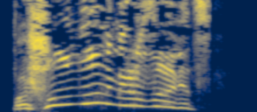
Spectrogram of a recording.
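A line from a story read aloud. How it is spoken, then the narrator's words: Shouted. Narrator (Russian): крикнул на него Мигунов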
